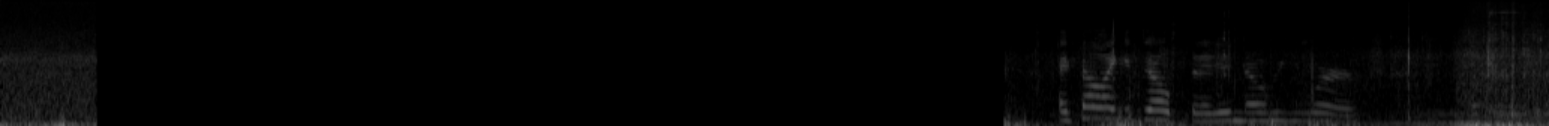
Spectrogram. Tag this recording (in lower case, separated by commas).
speech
